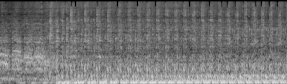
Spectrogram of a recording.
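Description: A 1953 Ferguson TO-30 tractor engine cranks and catches, then runs loud and close with a steady rapid chugging idle.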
